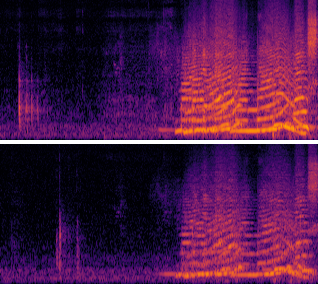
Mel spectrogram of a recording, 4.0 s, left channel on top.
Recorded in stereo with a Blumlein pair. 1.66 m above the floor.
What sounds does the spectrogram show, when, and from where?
1.3 s a cupboard door: 30° left, 1.0 m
